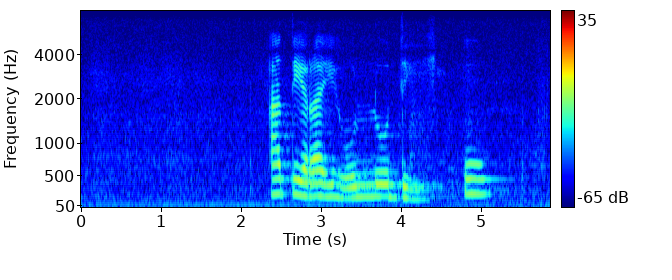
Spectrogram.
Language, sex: Tsonga, female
